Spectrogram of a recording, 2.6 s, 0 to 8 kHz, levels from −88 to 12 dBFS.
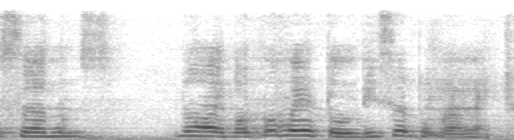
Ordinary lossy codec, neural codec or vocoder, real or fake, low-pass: none; codec, 24 kHz, 1 kbps, SNAC; fake; 7.2 kHz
